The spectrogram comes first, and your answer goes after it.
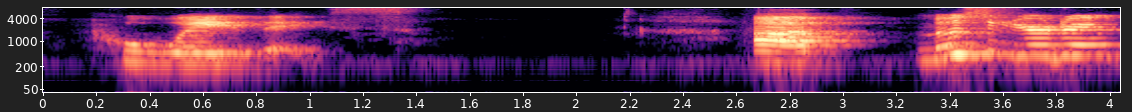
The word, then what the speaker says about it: puedes: word is really weird puedes it's almost like poo a days puedes most of you are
